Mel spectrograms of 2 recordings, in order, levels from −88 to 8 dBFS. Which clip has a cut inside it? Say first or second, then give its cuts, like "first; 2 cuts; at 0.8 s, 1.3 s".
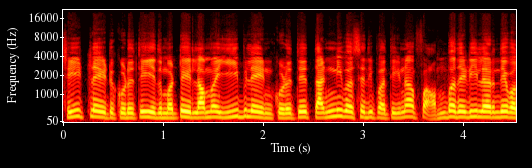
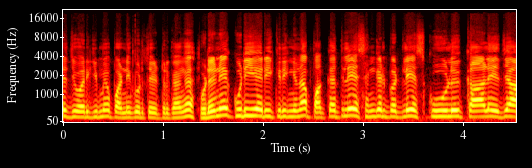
second; 1 cut; at 1.4 s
